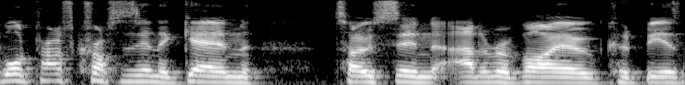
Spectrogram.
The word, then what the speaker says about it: Adarabioyo: Tosin Adarabioyo could be his name. It might be his name. Adarabioyo. It is Adarabioyo. I actually said it right first time.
